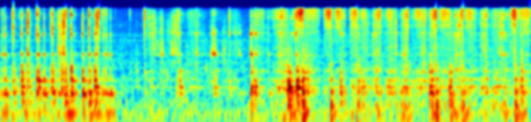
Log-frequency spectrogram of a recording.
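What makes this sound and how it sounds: Fingernails scratch over a frosted glass candle jar with a paper label, filled with wax. Dense, bright, raspy scraping comes in quick strokes with no ring. A softer, quieter stretch in the middle gives way to sharper bursts of scratching again.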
